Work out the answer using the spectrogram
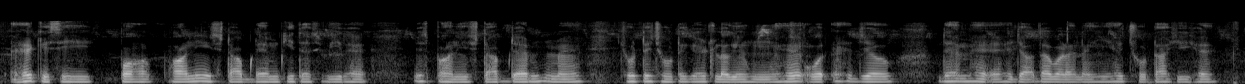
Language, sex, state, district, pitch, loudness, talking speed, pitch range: Hindi, male, Bihar, Madhepura, 125 Hz, -27 LUFS, 140 wpm, 120-130 Hz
